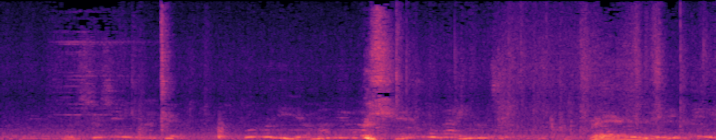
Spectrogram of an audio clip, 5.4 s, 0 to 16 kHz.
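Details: Shiba Inu Chie, excited at play time on 3 March 2020 after not playing for a while: twisting, warbling moans sliding up and down, a sharp burst midway, then a falling whine.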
